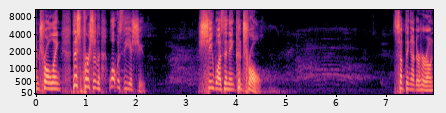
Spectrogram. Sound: congregation affirming

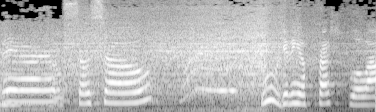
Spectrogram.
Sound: hair dryer running

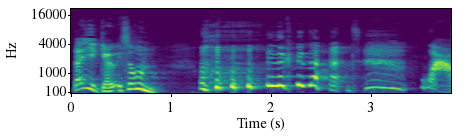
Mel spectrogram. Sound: laughs

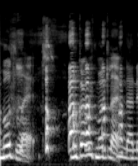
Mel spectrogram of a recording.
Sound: laughs

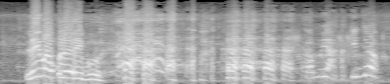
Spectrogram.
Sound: laughs

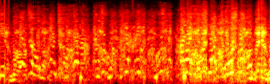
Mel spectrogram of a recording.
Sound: annoying boy and girl yelling

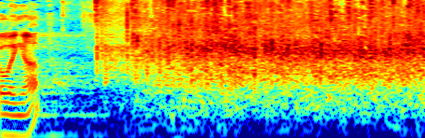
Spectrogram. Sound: audience clapping

